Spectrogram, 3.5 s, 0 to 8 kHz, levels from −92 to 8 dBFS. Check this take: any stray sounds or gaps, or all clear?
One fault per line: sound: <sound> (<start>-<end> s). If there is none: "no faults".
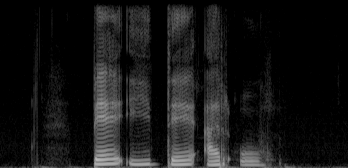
no faults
